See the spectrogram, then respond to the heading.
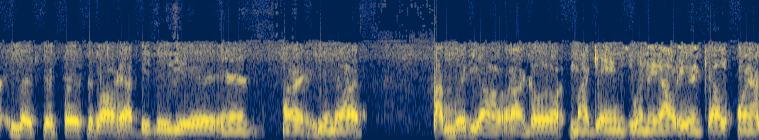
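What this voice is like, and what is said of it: Regional American accent. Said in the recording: “you see I still got my accent, too.”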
